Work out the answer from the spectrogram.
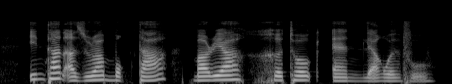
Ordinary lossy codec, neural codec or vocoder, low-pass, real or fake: none; none; none; real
